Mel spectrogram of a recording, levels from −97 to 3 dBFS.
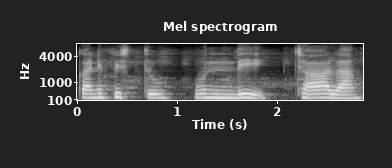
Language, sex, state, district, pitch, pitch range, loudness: Telugu, female, Andhra Pradesh, Sri Satya Sai, 195 Hz, 190-200 Hz, -14 LUFS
